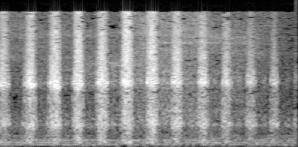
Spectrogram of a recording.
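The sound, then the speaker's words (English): Rhythmic breathing during a breathing exercise: a steady run of about a dozen quick, even breaths, each a soft airy swell, faint and alone with no talk. “Let's take some breaths and just kind of start clearing some of this, the residues of this out.”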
